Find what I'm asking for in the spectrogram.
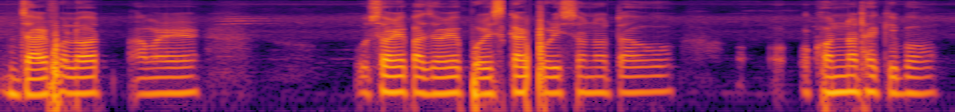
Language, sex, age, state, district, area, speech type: Assamese, male, 18-30, Assam, Golaghat, rural, spontaneous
